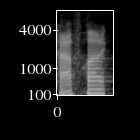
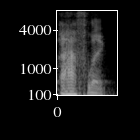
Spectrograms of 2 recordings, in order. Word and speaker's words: Affleck: I think that's how you say it, right? Afflac. No, Affleck. Yeah, Ben Affleck.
